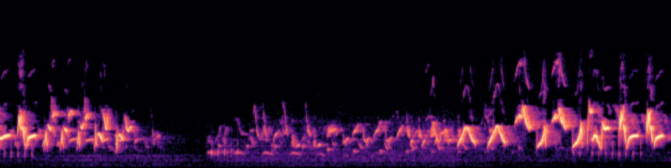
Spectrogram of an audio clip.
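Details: High rapid chirps from an Indigo bunting stop briefly, resume as soft twittering, then build into loud, sharply slurred notes repeated about four times a second.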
